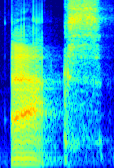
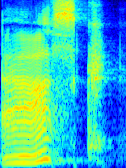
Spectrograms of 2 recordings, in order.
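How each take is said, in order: First: The word ends with a k then s sound. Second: The word ends with an s then k sound. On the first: "it's ax. The S and the K actually flip" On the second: "in standard modern English, we say ask"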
